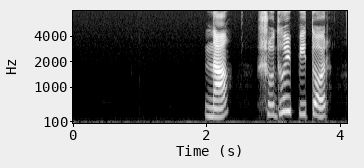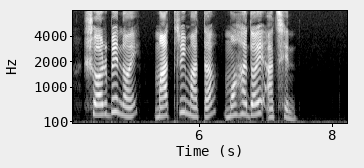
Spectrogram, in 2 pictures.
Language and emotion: Bengali, neutral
